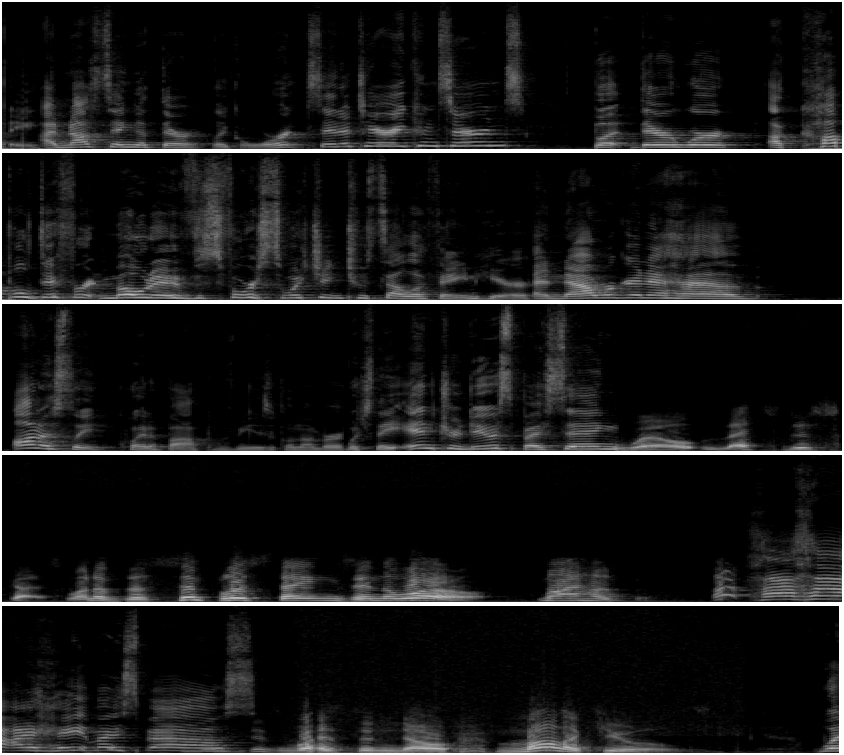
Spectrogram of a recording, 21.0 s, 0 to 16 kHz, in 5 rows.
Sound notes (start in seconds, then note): 0.0 mic bump; 15.8 raucous laughter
